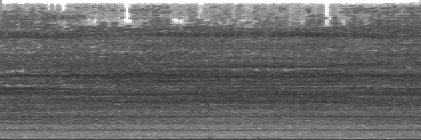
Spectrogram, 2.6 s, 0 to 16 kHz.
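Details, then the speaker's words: 2014 Subaru Forester with used AC compressor installed last year, AC on, engine running, no cooling: loud harsh roar with steady whining from the compressor, leaking at line o-ring or case seam; compressor must be replaced for the noise. "either coming from the o-ring on this line or the uh the case is leaking where you go from one side of the case to the other side uh either way this compressor has to be replaced just because of that horrendous noise that it's making"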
